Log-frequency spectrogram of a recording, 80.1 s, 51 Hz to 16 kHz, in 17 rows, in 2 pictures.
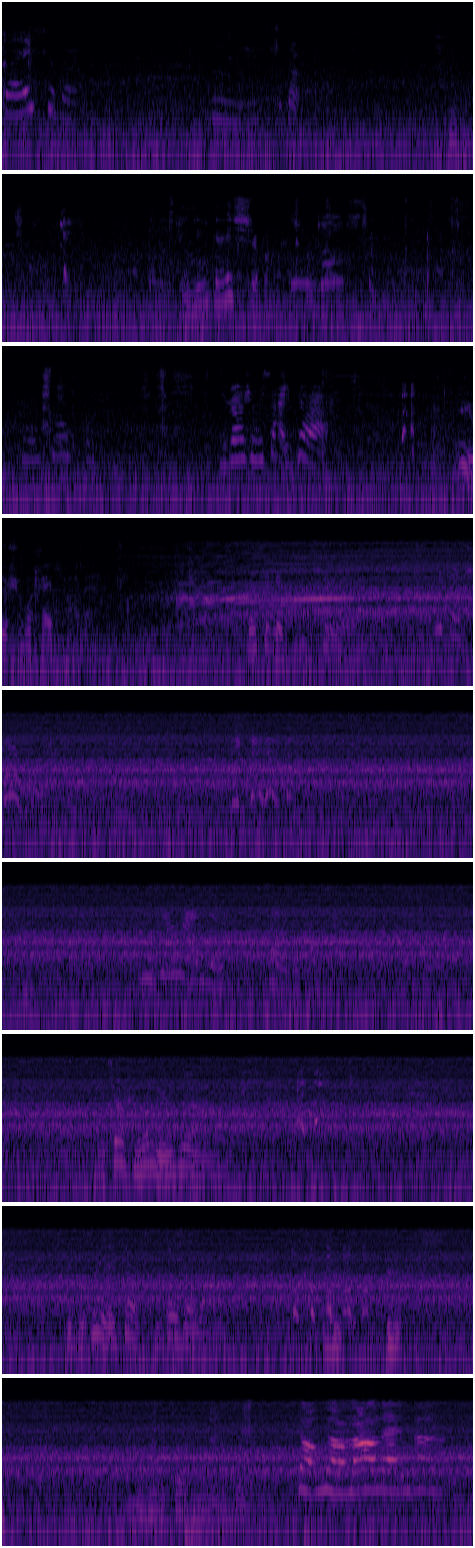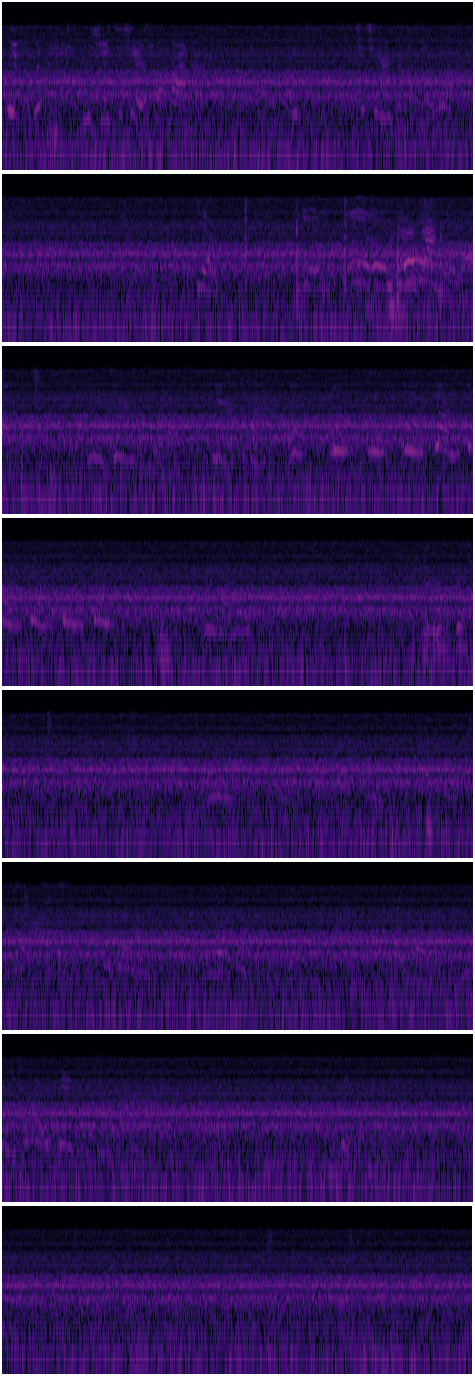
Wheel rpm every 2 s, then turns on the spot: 0, 0, 0, 0, 0, 0, 0, 0, 0, 0, 0, 0, 0, 0, 0, 0, 0, 0, 0, 0, 0, 0, 0, 0, 0, 0, 0, 0, 0, 0, 0, 0, 0, 0, 0, 0, 0, 0, 0, 0.
none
